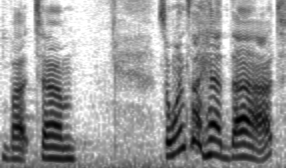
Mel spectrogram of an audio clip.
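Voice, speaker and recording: A woman with a Canadian accent and ordinary pitch variation. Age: 60s. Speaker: speaker telling her adoption story. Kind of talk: personal storytelling talk. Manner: hesitant, many fillers.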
